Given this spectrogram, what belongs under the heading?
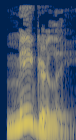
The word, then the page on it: meagrely: British English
